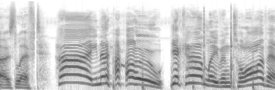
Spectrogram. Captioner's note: laughing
